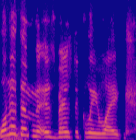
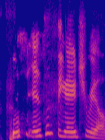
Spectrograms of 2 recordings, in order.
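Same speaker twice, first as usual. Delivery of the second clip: put-on very childish, slow robotic voice. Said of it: "a very childish robotic voice goes".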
